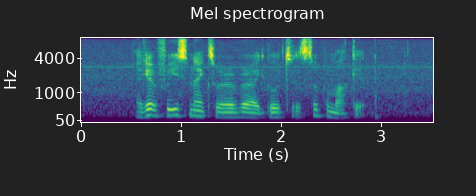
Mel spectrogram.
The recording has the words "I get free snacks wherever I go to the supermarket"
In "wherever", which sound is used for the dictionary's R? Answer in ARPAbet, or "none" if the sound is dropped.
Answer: R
